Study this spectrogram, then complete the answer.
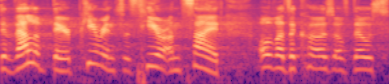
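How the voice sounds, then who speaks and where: Speaking with a non-native accent, a woman uses a fairly high voice with ordinary pitch variation. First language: not English. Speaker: award show presenter. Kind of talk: live award presentation.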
